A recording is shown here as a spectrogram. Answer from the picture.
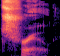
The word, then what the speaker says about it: TRVE: And so I looked up my favorite Denver brewery, which is this brewery called True. It's spelled T-R-V-E.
